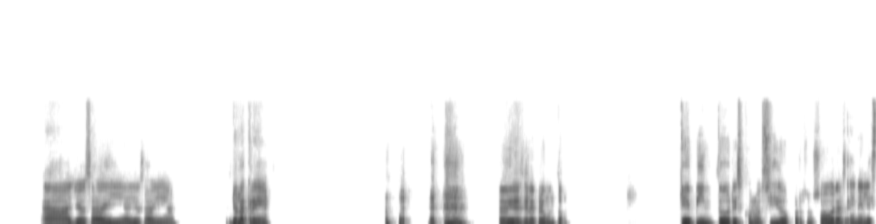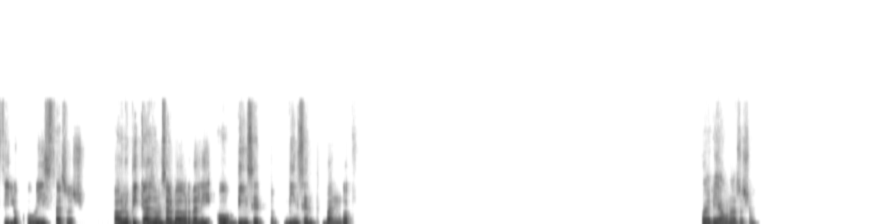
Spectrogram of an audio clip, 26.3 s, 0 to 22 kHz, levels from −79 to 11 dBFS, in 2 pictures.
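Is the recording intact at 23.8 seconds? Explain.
Yes, the audio is intact at 23.8 seconds, with no dropout, distortion or other fault audible at that point.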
